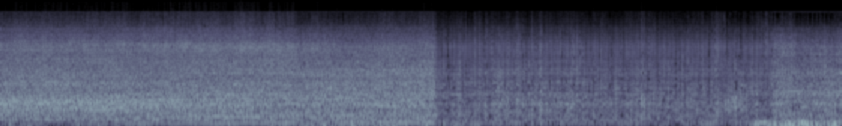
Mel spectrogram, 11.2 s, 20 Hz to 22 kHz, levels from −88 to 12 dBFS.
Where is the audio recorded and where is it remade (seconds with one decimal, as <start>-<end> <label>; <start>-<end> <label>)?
0.0-5.8 recorded; 5.8-10.3 remade; 10.3-11.2 recorded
